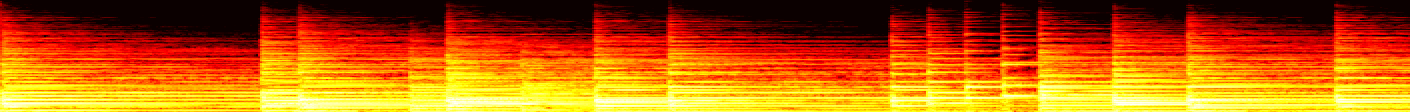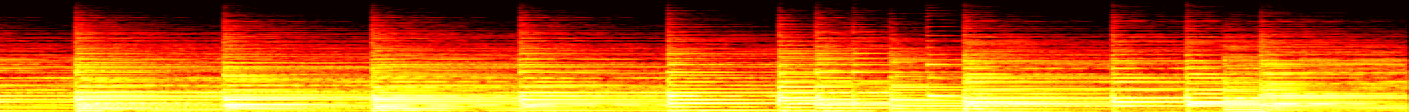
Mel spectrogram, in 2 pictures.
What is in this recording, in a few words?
Piano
